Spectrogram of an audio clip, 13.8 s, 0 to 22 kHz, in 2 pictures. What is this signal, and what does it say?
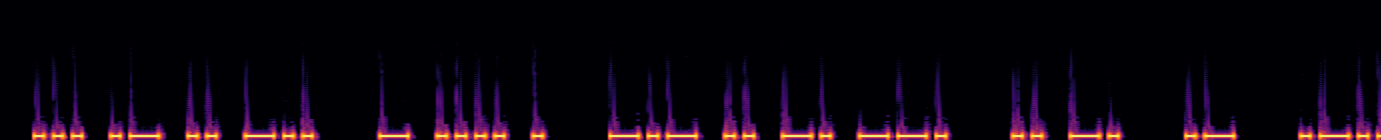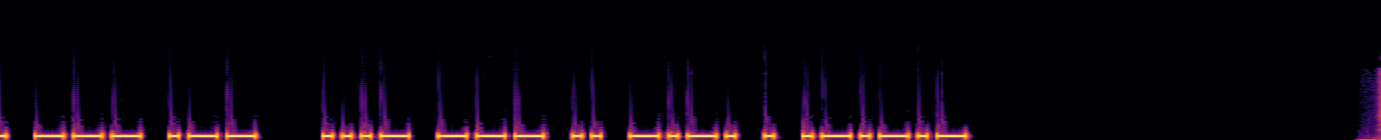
Morse code, heard as a keyed tone, about 25 wpm, 700 Hz. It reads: SAID THE KING IN A LOW VOICE.
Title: Sentences from Top 1000 Words - Review Part 1 - 25wpm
